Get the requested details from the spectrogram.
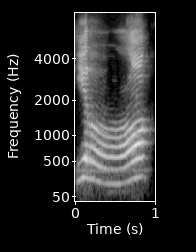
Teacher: Tapi ro itu tebal, bukan monyong. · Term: ro tebal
